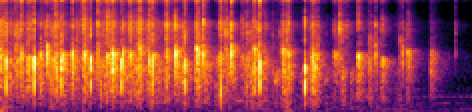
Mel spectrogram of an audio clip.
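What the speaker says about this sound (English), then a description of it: "Ladies and gentlemen, let's make some noise for Supriya Arun." An audience breaks into applause, a dense patter of many hands clapping together, steady at first and then thinning out toward the end.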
